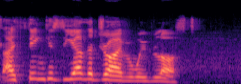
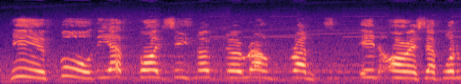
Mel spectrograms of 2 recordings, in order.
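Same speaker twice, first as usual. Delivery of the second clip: excited; 6 semitones higher, 7 dB louder than usual. Real, not acted. Race opener called right after start.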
